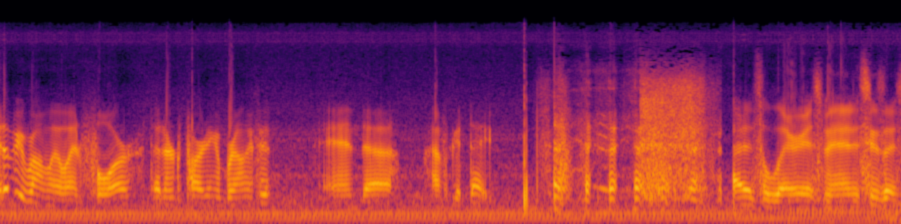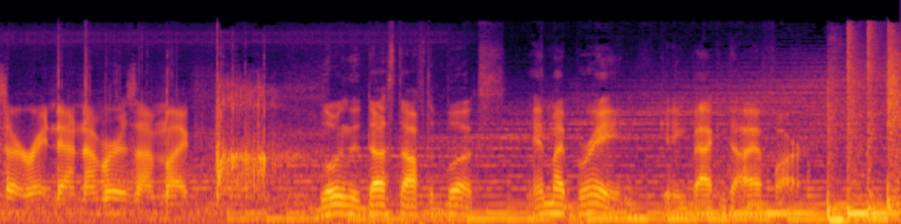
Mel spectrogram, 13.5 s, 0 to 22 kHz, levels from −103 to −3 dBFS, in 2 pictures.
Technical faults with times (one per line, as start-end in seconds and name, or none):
none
